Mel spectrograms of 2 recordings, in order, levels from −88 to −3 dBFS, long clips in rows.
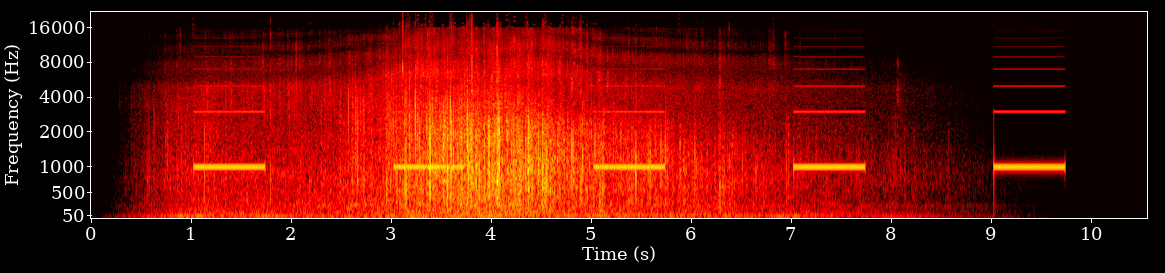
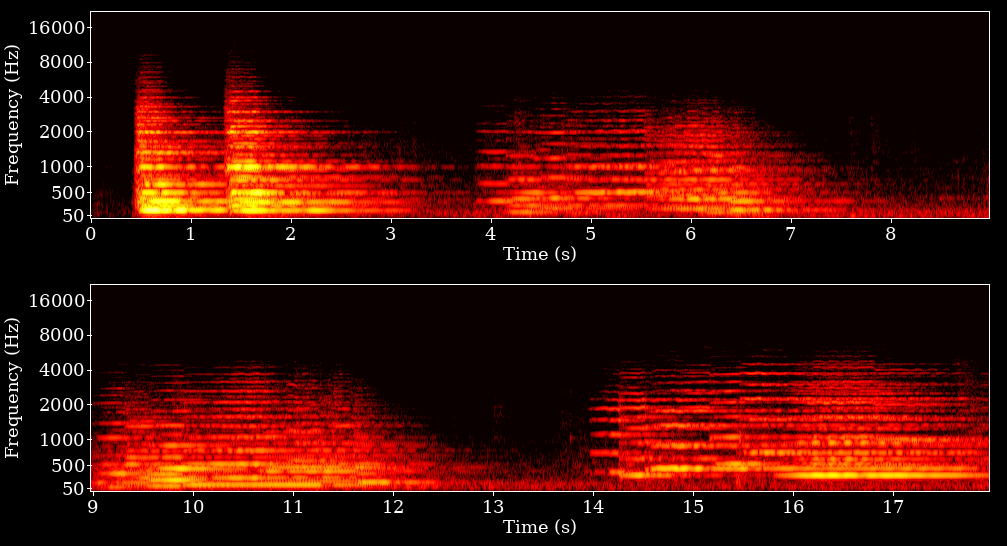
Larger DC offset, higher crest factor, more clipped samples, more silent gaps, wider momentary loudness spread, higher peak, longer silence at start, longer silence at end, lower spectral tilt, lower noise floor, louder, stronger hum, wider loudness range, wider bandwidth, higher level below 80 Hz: neither; first, 30 dB vs 22 dB; neither; neither; second, 19 LU vs 23 LU; first, -2 dBFS vs -8 dBFS; about the same, 0.55 s vs 0.45 s; first, 0.8 s vs 0 s; second, -2.5 dB/octave vs -9.5 dB/octave; about the same, -66 dBFS vs -64 dBFS; about the same, -30 LUFS vs -29 LUFS; neither; second, 10 LU vs 17 LU; first, over 20 kHz vs 4.9 kHz; first, -50 dBFS vs -66 dBFS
